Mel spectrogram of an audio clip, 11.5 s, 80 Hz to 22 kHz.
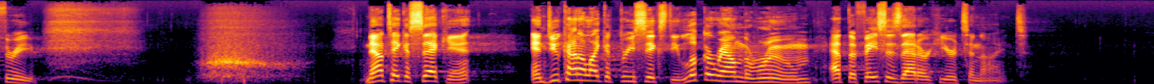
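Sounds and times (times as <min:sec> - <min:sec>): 
speech: 0:00.1 - 0:00.8, 0:03.7 - 0:10.3
roomful of people breathing in and out together: 0:00.5 - 0:03.7.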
